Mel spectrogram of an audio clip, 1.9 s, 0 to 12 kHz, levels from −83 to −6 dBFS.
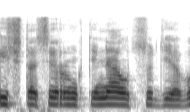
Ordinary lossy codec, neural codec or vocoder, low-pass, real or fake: Opus, 64 kbps; none; 7.2 kHz; real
